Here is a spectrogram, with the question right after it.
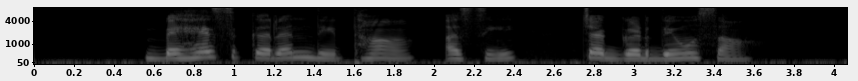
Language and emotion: Punjabi, neutral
